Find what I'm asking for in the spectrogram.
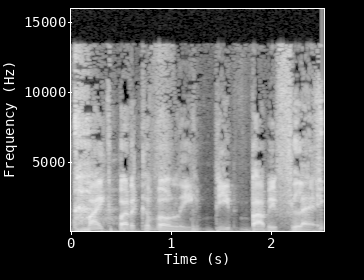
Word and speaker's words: Flay: Speaking of stupid chefs, Mike Butta, the chef from Chain is beat Bobby Flay. – Flay! – Bobby Flay. – Bobby Flay. – Flay. He's not a piece of meat. He's Bobby Flay, not Filet.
